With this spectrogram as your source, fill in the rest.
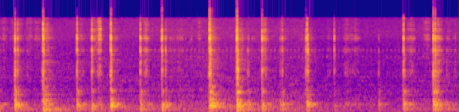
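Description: Fingertips run across and flick the teeth of a wide-toothed bamboo hair comb lying flat on a bamboo cutting board. About fifteen irregular, sharp, bright clicks with very short decay ring out over a faint scratching hiss.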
